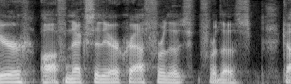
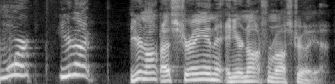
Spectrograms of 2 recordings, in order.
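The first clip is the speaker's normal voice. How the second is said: incredulous outburst; 10 semitones higher than usual. Retold or imitated. Incredulous outburst at a teammate faking an Australian identity. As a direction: call out the obvious lie. Disbelief at fake Australian claim.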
